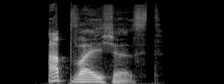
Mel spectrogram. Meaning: second-person singular dependent subjunctive I of abweichen
- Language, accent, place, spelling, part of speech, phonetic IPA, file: German, Germany, Berlin, abweichest, verb, [ˈapˌvaɪ̯çəst], De-abweichest.ogg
